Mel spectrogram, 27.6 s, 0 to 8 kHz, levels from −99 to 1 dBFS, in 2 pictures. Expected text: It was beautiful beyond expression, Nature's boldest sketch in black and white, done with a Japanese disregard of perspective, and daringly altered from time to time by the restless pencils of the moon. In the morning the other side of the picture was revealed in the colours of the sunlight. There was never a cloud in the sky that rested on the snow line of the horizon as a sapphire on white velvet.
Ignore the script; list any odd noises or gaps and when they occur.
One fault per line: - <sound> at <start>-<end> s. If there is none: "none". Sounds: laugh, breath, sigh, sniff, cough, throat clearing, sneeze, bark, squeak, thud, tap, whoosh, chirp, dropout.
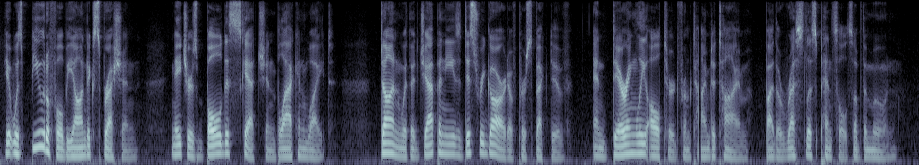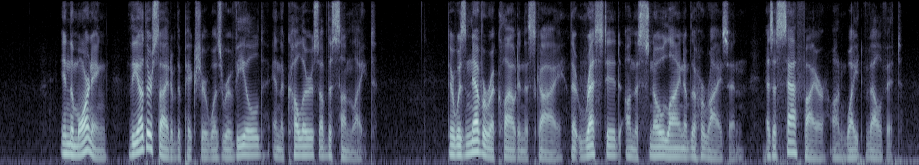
- dropout at 10.5-10.5 s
